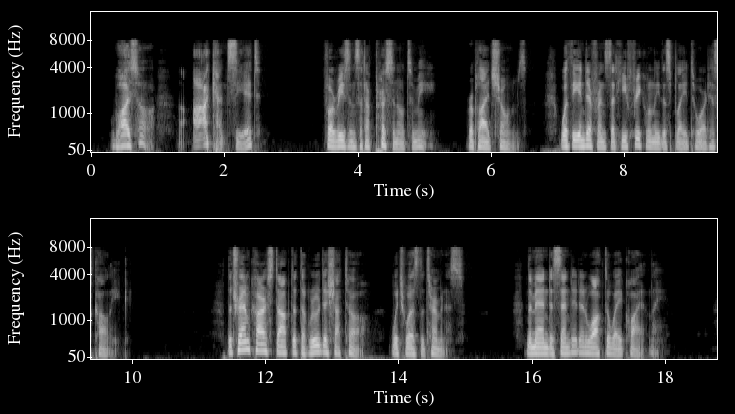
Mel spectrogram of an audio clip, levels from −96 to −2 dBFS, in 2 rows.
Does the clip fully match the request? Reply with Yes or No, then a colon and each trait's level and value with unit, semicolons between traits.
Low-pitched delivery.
Yes: low, 110 Hz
